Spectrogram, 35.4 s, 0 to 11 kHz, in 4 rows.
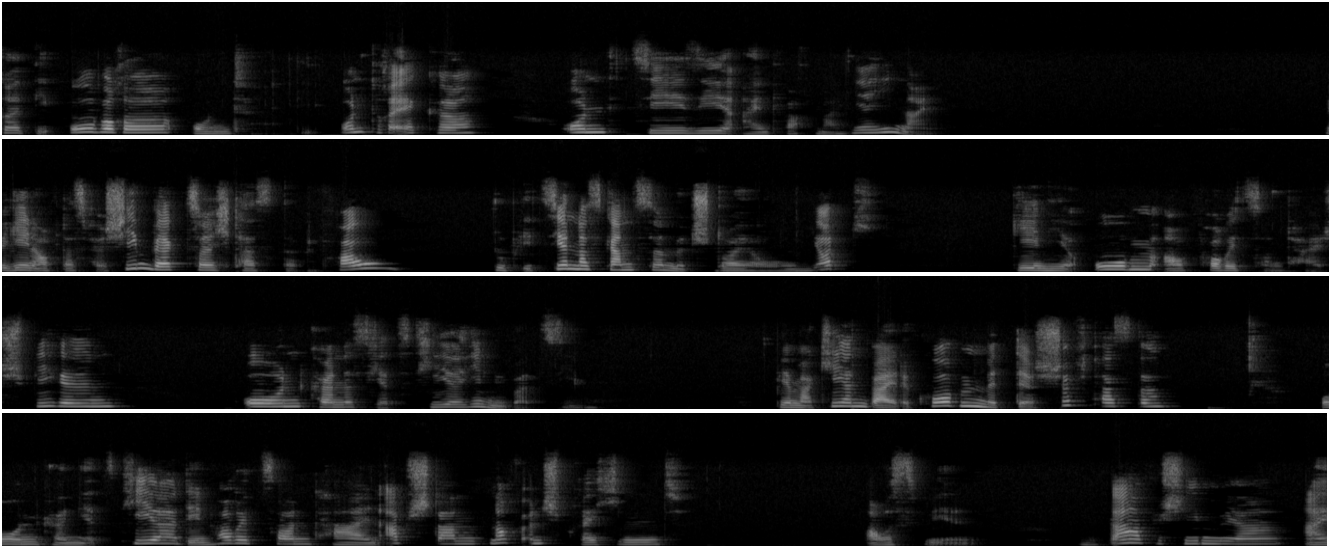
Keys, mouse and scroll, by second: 1.9 shift+click, 10.9 v, 13.9 v, 14.3 ctrl+j, 23.4 shift+click, 33.5 scroll up 1, 34.6-35.1 scroll up 1.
